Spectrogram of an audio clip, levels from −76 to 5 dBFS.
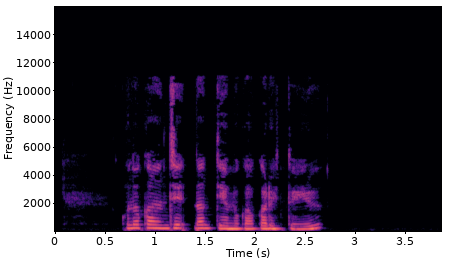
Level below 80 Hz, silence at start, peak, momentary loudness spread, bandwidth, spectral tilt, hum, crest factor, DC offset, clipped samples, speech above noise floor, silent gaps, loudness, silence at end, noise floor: -68 dBFS; 0.7 s; -10 dBFS; 7 LU; 11.5 kHz; -5.5 dB/octave; none; 16 dB; under 0.1%; under 0.1%; 50 dB; none; -24 LUFS; 1.2 s; -73 dBFS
